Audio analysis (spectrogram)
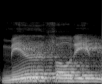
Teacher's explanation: من فورہم میں نون ساکن کے بعد فا آنے کی وجہ سے اخفا ہے، فو اور لین ہے، را باریک ہے، ہم میں اظہار شفوی ہے، تو ادغام شفوی بھی ہو گیا، اظہار شفوی بھی ہو گیا، کیونکہ آگے ہا رہا ہے۔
